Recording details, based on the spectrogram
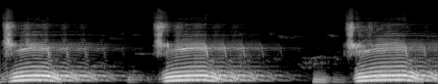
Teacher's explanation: এইটার উচ্চারণ আসতেছে জিহ্বার তালু এবং ওই বরাবর উপরের তালু। উপরের মুখের ভিতরে যে গর্ত রয়েছে গা গর্ত দিকে জিহ্বার তালুটা উপর দিকে আগিয়ে যায়।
